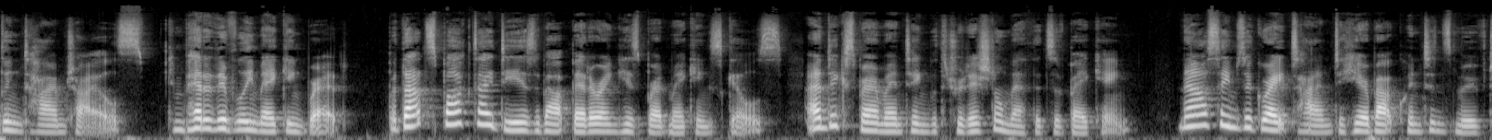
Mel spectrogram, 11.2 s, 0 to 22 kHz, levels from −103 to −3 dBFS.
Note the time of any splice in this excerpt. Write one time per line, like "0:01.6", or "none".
none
